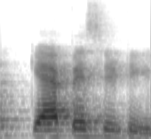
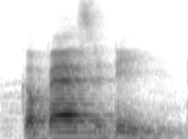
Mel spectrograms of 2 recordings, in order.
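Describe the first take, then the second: First: कैपेसिटी as KAI-pe-si-ti; common mispronunciation. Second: कैपेसिटी as kuh-PASS-i-ti; short "kuh" opening कैपेसिटी, open second vowel; correct pronunciation. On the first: Teacher recalling the usual habit, common mispronunciation. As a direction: say कैपेसिटी as "cape-city" with kai first. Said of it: "सबसे ज्यादा बोलते हैं हम". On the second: Teacher giving friends the answer, correct pronunciation. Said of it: "सही pronunciation क्या है दोस्तों". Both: Shown as a demonstration.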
